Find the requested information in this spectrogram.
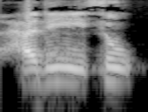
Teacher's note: الساء تخرج من منتهى طرف اللسان مع منتهى طرف الثنايا العليا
